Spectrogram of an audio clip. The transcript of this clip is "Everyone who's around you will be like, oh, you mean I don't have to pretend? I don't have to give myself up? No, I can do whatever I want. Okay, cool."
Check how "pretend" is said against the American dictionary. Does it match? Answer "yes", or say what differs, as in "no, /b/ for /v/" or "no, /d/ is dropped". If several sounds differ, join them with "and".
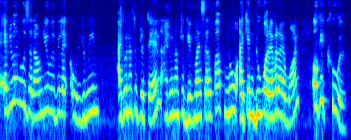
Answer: yes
